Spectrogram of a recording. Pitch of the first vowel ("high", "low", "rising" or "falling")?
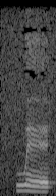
low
